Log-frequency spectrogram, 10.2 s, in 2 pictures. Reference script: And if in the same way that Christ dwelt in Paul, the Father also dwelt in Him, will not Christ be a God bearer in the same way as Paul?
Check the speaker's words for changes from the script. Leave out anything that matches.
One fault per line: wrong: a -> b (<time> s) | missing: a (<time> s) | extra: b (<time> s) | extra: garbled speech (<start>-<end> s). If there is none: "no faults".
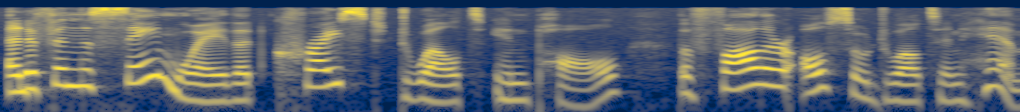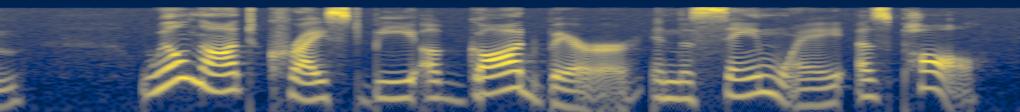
no faults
